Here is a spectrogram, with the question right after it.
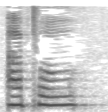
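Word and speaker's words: aposiopesis: resulting in what is technically known as apotheosis.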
